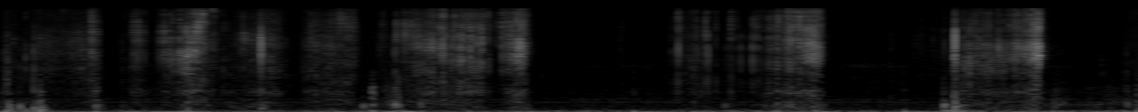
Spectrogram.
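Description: Fingers scratch and rub the knit fabric upper of an empty gray and cream Nike-style sneaker with synthetic straps, held close up. Bursts of bright, raspy scratching swell and fade, with a few sharper scrapes and brief quiet gaps over a faint low rumble.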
